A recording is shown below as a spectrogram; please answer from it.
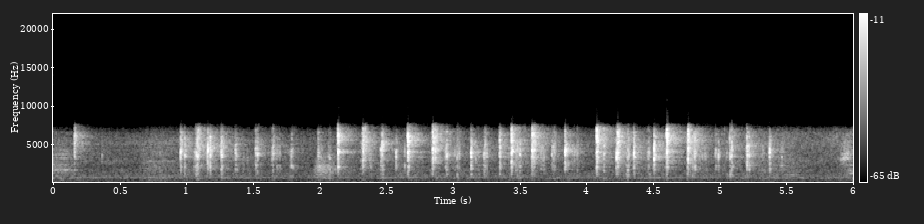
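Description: Typing on a computer keyboard: a quick, irregular run of key clicks that starts about a second in and stops shortly before the end.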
